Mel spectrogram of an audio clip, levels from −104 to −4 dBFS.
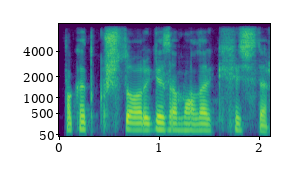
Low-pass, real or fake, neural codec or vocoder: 7.2 kHz; fake; codec, 16 kHz, 4 kbps, FunCodec, trained on Chinese and English, 50 frames a second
